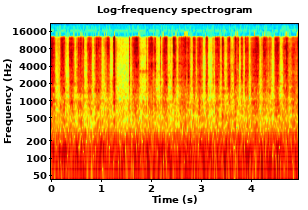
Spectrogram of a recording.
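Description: A small scrap of sandpaper rubs back and forth across a surface in steady, close strokes, a continuous scratchy hiss with no voices.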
